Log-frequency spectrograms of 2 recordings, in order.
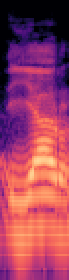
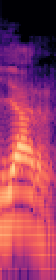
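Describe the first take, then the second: First: The r is thick and heavy. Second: The r is thin and light. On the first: The speaker calls it right. "Tebalkan sikit yar" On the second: The speaker calls it wrong. "kalau yar tu ra nipis"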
